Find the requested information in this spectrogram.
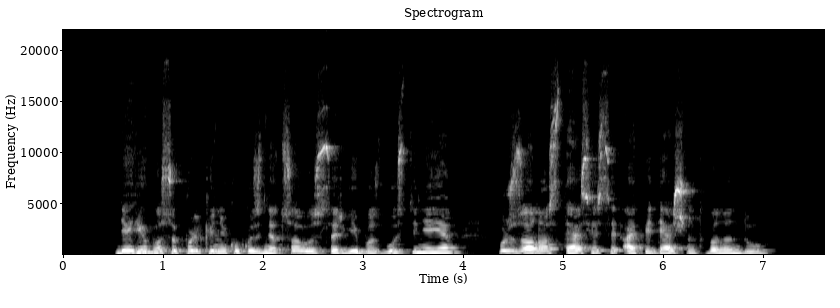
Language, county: Lithuanian, Alytus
